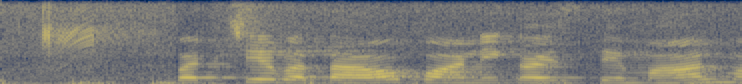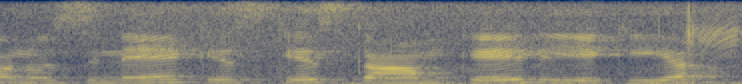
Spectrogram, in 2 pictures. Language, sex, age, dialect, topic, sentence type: Hindi, female, 18-24, Kanauji Braj Bhasha, agriculture, statement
